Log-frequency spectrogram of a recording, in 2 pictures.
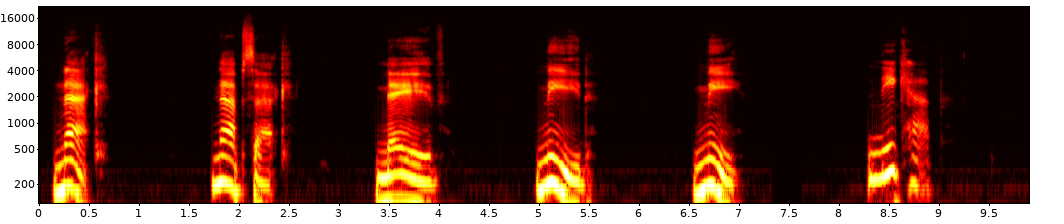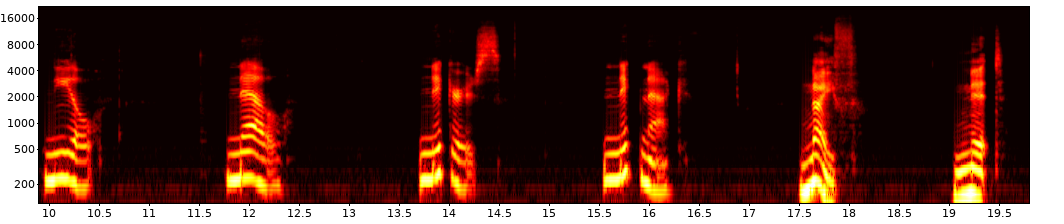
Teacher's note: В начале слова буква «К» перед буквой «Н» не произносится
